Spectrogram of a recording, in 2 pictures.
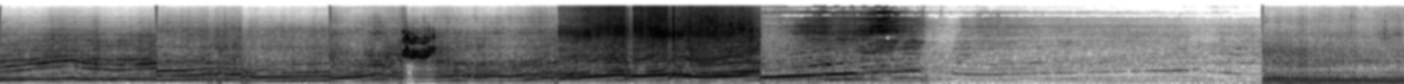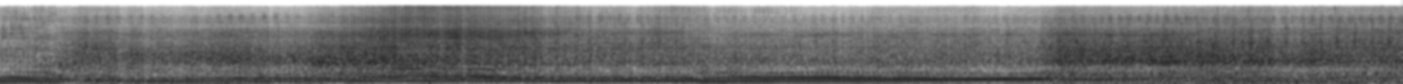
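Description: Cars revving hard and accelerating past, the engine pitch climbing and dropping again and again through the gears, loudest about six seconds in. After a quieter stretch the sound cuts off abruptly before halfway into a steady low drone of held tones that shift in pitch every few seconds.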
